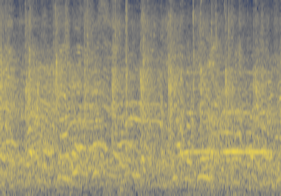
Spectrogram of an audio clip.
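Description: A group of people singing together on stage and clapping along in a steady rhythm, about two to three claps a second; near the end one voice holds a long note.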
